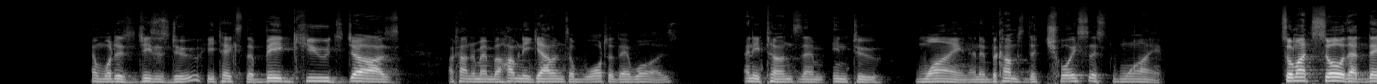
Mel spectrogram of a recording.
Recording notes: recorded live at Grace Community Bible Church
